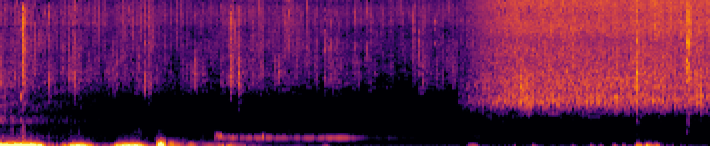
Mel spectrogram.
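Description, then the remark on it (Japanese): A few soft low thumps and a faint fading hum give way to a steady, bright fizzing and bubbling hiss, like carbonation, which continues evenly at a moderate level to the end. “ほら、シュワシュワと何か音が聞こえませんか？”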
